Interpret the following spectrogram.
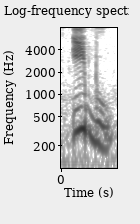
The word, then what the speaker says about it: hibou: অর্থাৎ HOMME not home এর উচ্চারণ হবে ওম। ওম মিন্স মানুষ। HIBOU নট হিবু, উচ্চারণ হবে ইবু।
